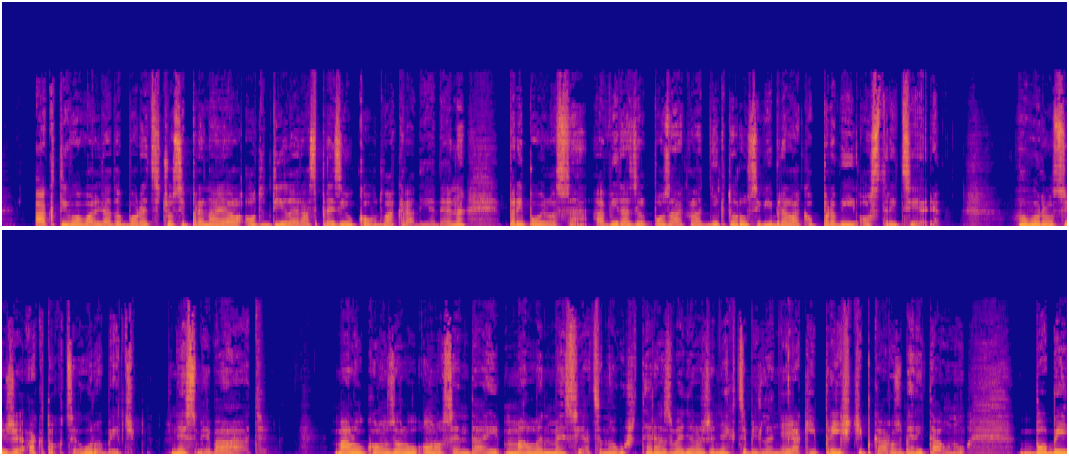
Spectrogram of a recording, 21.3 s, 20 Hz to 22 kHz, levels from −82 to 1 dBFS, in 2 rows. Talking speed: 145 wpm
